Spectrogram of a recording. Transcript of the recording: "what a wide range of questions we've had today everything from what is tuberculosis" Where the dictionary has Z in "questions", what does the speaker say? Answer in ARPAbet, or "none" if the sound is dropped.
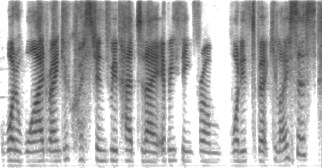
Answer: Z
